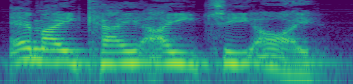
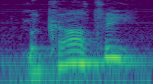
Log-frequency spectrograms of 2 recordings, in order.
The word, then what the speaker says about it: Makati: The A venue is a large performance venue in Makati? How do you say that, Leigh? M-A-K-A-T-I. Makati?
